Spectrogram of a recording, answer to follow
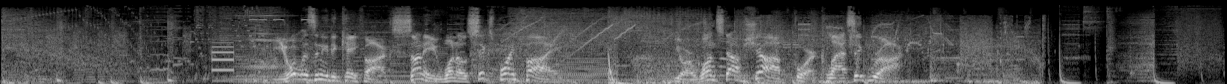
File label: radio, voiceover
